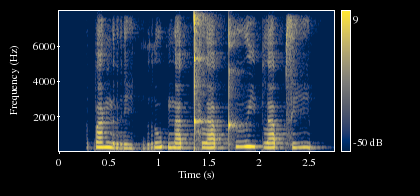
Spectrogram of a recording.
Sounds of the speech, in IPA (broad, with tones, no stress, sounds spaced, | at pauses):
p a˥˩ ŋ r iː˨˩ k̚ r u˥˩ ʔ n a˦˥ t̚ kʰ l a˦˥ p̚ kʰ ɯː˥˩ j p l a˥˩ p̚ s iː˥˩ p̚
